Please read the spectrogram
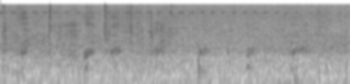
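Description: Faint, short animal calls, a handful of small squeaks or grunts spaced about half a second apart, with scattered light clicks and rustling.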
